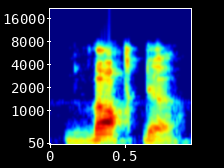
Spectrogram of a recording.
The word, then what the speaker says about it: Bordeaux: Bordeaux. Bordeaux.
